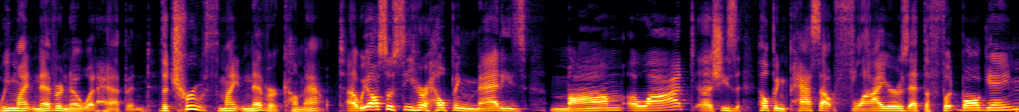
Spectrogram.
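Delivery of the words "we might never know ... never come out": acted ominous voice. Retelling a teacher's line to a student about a disappearance: imitating an ominous tone. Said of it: "she says very ominously".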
